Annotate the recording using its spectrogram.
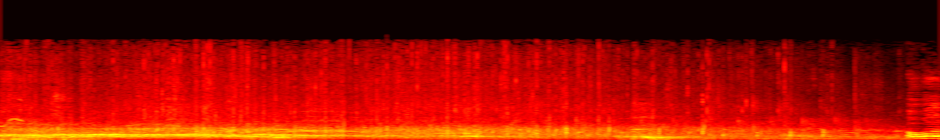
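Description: A rock band plays live through loudspeakers in a large hall.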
